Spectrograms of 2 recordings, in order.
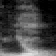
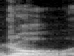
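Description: First: It is said Guangdong-style, starting with y. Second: It is said the standard way, starting with r.

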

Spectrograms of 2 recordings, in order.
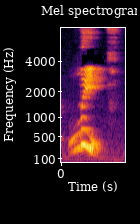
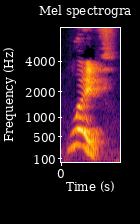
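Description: First: The name is said the American way. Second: The name is said the non-American way. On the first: The speaker calls it wrong. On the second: The speaker calls it right.

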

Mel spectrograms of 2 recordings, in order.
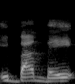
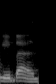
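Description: First: It is said in an anglicized way, like 'Bombay'. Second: It is said with a native Zulu pronunciation. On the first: The speaker calls it wrong. "they said ibambe" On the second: The speaker calls it right. "instead of saying ibambe"

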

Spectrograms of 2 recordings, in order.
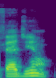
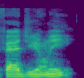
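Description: First: The final vowel is dropped. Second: The final vowel is pronounced. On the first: "There are some that don't" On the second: "as an Italian, we always pronounce our last vowel"

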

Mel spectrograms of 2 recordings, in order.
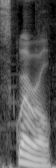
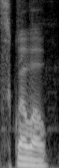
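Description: First: It is said in a native English accent. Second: It is said in a thick German accent.

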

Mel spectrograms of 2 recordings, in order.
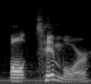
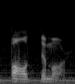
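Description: First: The middle consonant is a clear T sound. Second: The middle consonant sounds like a D. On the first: "We don't say Baltimore" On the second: "we say Baltimore, okay? With a D"

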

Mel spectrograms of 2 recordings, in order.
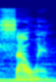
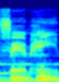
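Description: First: It is given the native Irish pronunciation. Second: It is given a literal English reading pronunciation. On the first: The speaker calls it right. "is actually Samhain. It's an Irish word" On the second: The speaker calls it wrong. "what looks to be is the word Samhain"

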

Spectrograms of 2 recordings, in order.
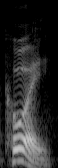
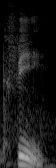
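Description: First: The word sounds like 'koy'. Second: The word sounds like 'kvee'. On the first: "A koi" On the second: "or some people pronounce it a kfi"

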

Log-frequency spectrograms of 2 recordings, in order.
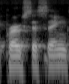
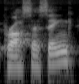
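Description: First: It is said with a British accent. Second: It is said with an American accent. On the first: The speaker calls it right. "I really should say processing" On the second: The speaker calls it wrong. "drink when I slip into an American accent"

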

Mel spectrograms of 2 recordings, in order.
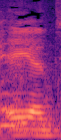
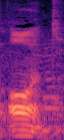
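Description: First: It sounds like the insect 'ant'. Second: The vowel is a broad 'ah' sound. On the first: The speaker calls it wrong. "It's not aunt. A-N-T" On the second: The speaker calls it right. "It's spelled aunt"

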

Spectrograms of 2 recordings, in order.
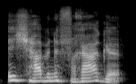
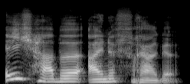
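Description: First: The word eine is shortened to ne. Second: The word eine is said in full. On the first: It sounds more colloquial. "comerem esse ai do começo da palavra e acabam falando apenas ne" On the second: It sounds more polite. "pode pronunciar direitinho o eine"

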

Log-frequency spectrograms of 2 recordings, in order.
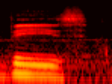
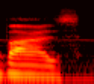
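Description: First: The word is said in an American accent. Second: The word is said in a British accent. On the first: The speaker calls it wrong. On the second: The speaker calls it right.

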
